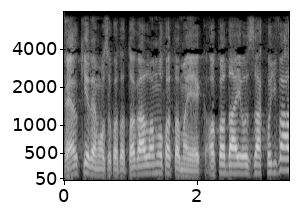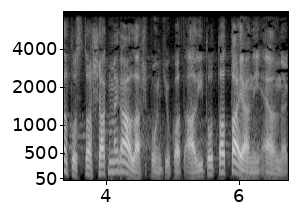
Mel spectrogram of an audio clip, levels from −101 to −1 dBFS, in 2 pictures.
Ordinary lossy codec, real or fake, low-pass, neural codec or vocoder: none; real; 7.2 kHz; none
